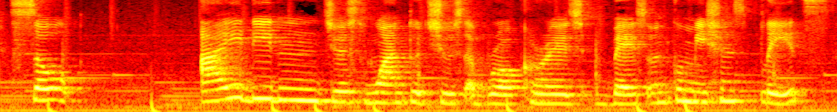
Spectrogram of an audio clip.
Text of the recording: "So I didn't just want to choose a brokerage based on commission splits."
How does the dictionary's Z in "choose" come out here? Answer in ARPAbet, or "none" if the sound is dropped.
S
